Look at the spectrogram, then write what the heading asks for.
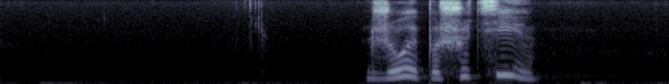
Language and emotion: Russian, neutral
